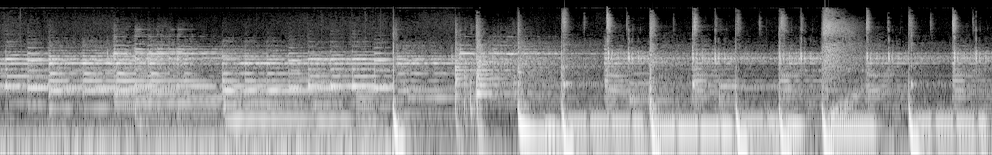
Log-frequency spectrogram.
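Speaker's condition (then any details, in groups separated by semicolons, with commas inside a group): No condition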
